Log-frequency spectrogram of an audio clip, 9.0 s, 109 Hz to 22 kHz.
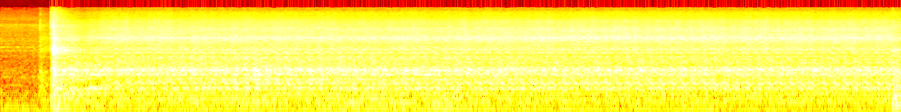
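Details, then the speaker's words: Ford F750 haul truck, stock engine, start attempt with possibly bad old gas and jammed choke linkage: starter cranks steadily at an even beat for nearly nine seconds and never catches; the engine really wasn't getting gas, fuel starvation no-start. "And the second thing that we kind of realized is it really wasn't getting gas."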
